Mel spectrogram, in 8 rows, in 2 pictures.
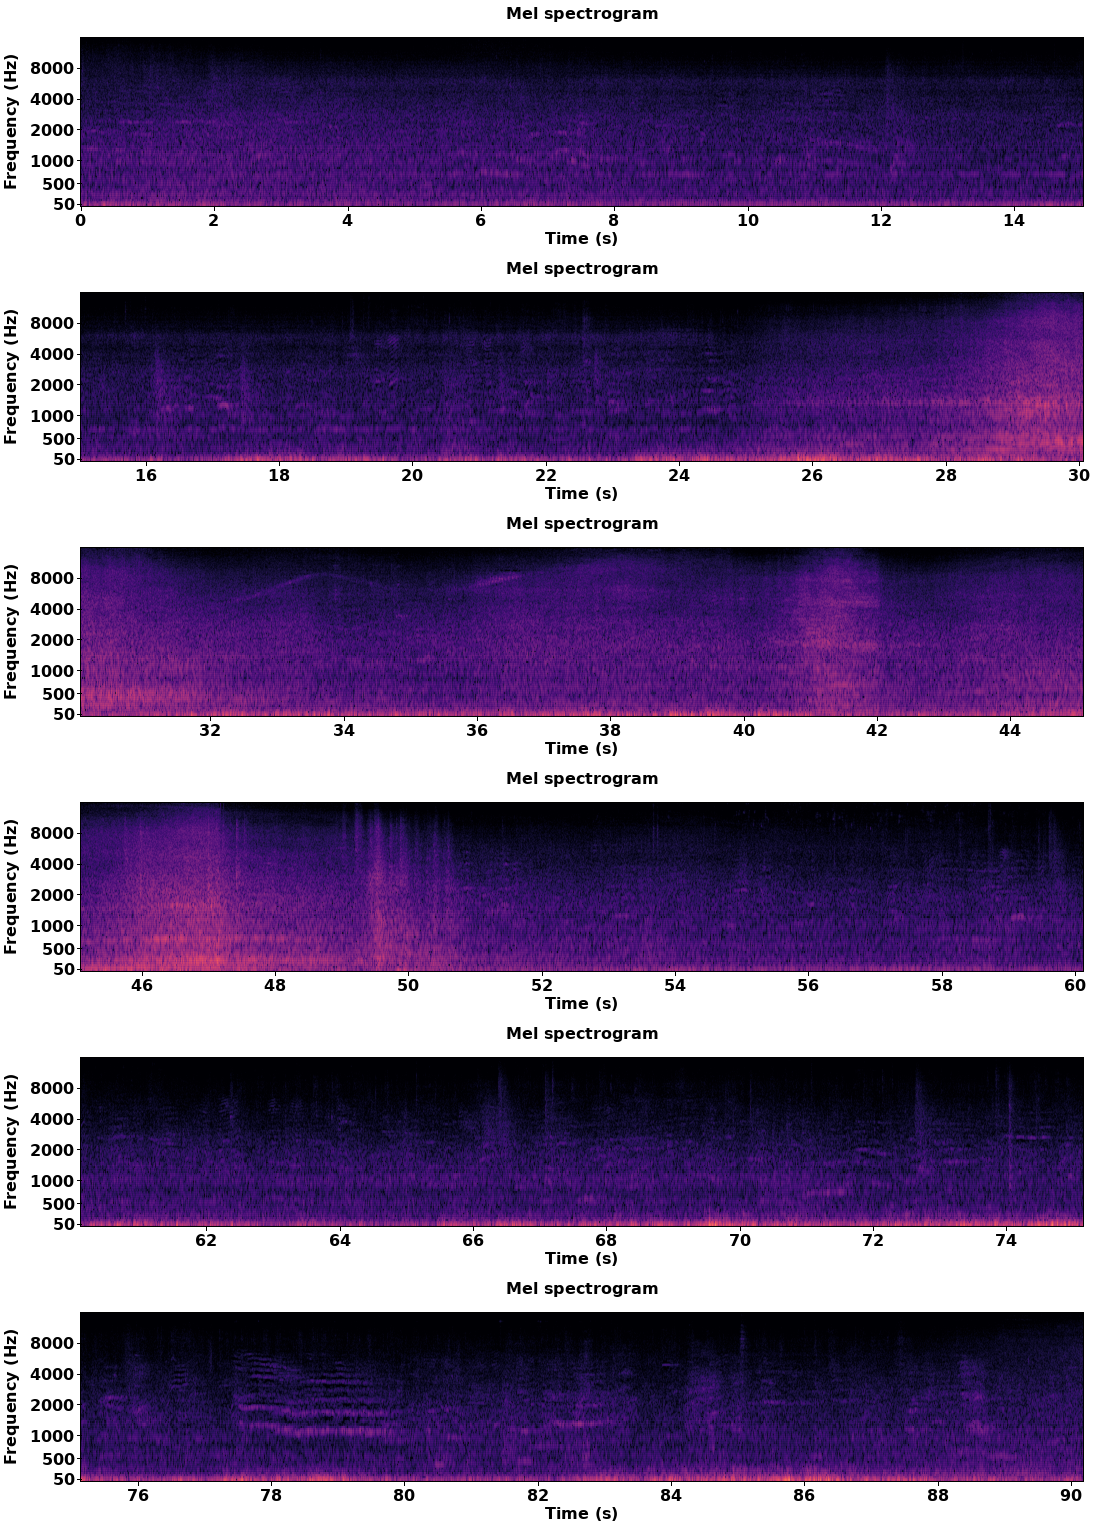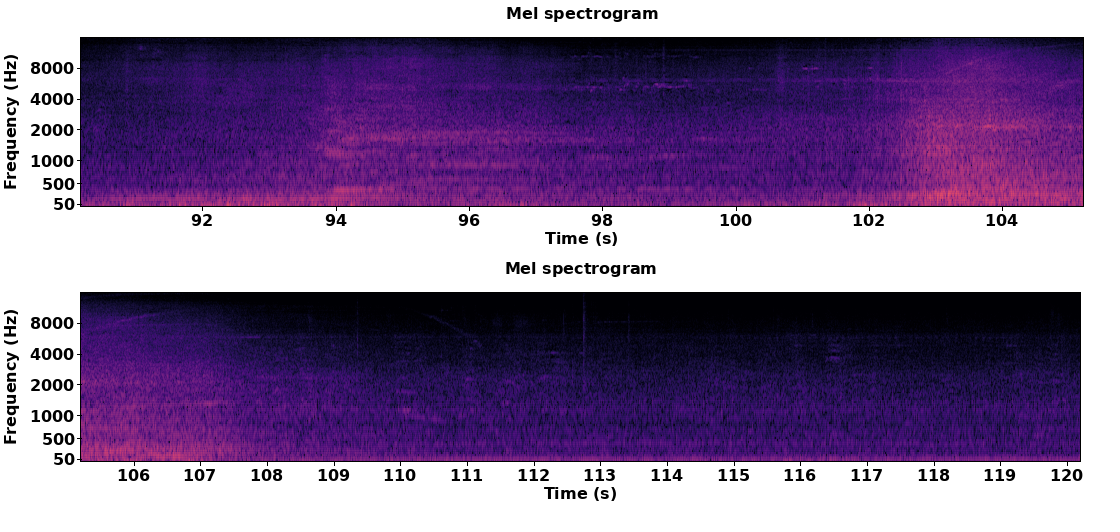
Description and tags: Calidoscopi19 Torre Sagrera 1
Urban Ambience Recorded at Torre Sagrera in April 2019 using a Zoom H-6 for Calidoscopi 2019.
Pleasant, Nature, Simple, Traffic, Calidoscopi19, Monotonous, Quiet, Humans, SoundMap, Sagrera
